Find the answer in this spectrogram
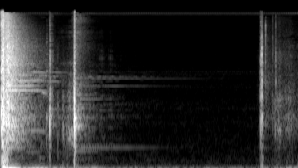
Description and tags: staple gun
stable gun sound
